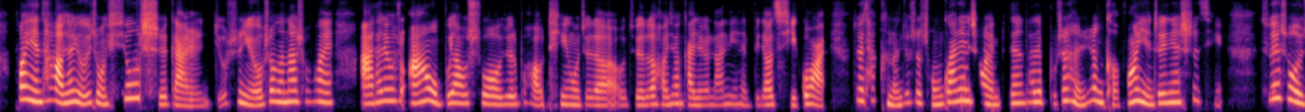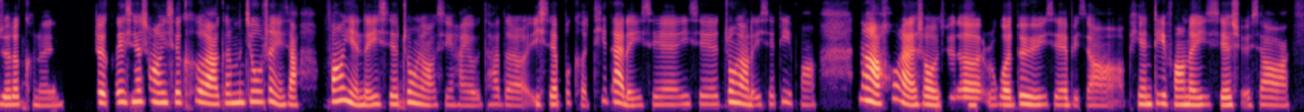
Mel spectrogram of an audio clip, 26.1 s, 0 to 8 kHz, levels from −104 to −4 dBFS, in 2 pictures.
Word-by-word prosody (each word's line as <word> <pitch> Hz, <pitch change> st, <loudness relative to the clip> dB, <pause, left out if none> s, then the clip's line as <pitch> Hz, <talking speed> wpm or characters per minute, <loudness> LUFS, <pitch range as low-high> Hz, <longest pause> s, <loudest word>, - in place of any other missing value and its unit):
方 350 Hz, 0 st, +6 dB
言 295 Hz, -3 st, +5 dB
他 310 Hz, +3 st, -4 dB
好 290 Hz, -, +11 dB
像 270 Hz, -, +3 dB
有 250 Hz, -5 st, +2 dB
一 -, -, -1 dB
种 255 Hz, -5 st, -1 dB
羞 370 Hz, -, -1 dB
耻 210 Hz, -, 0 dB
感， 185 Hz, -1 st, -2 dB
就 -, -, -15 dB
是 270 Hz, -, -7 dB
你 240 Hz, -, +1 dB
有 195 Hz, -1 st, -1 dB
时 225 Hz, -, -6 dB
候 295 Hz, -, +2 dB
跟 275 Hz, 0 st, +2 dB
他 290 Hz, 0 st, +3 dB
说 285 Hz, 0 st, -9 dB
方 290 Hz, -1 st, -1 dB
言， 265 Hz, -, -1 dB, 0.3 s
啊， 235 Hz, -, +6 dB
他 270 Hz, -, -2 dB
就 310 Hz, 0 st, -1 dB
说：” 290 Hz, -, -5 dB
啊， 255 Hz, +5 st, +7 dB
我 280 Hz, -, +4 dB
不 230 Hz, +1 st, -4 dB
要 250 Hz, -2 st, +2 dB
说， 235 Hz, -2 st, -2 dB
我 210 Hz, -, -1 dB
觉 215 Hz, -, -7 dB
得 215 Hz, -, -2 dB
不 225 Hz, -, -19 dB
好 195 Hz, -6 st, -3 dB
听， 210 Hz, +1 st, -7 dB
我 200 Hz, -, -4 dB
觉 200 Hz, +1 st, -12 dB
得 190 Hz, -1 st, -2 dB
我 195 Hz, -, -14 dB
觉 195 Hz, 0 st, -6 dB
得 215 Hz, +2 st, -1 dB
好 205 Hz, -2 st, -6 dB
像 235 Hz, +2 st, -5 dB
感 200 Hz, -3 st, -3 dB
觉 195 Hz, -, -8 dB
哪 195 Hz, 0 st, -11 dB
里 220 Hz, 0 st, -11 dB
很 200 Hz, -3 st, -13 dB
比 195 Hz, +1 st, -20 dB
较 205 Hz, +1 st, -2 dB
奇 200 Hz, -2 st, -5 dB
怪。 225 Hz, +4 st, +2 dB, 0.3 s
“对， 310 Hz, -, -2 dB
他 305 Hz, -, -9 dB
可 235 Hz, -7 st, -4 dB
能 190 Hz, -2 st, -3 dB
就 255 Hz, -, -10 dB
是 260 Hz, 0 st, -5 dB
从 205 Hz, -1 st, -4 dB
观 275 Hz, +5 st, +2 dB
念 310 Hz, +1 st, +2 dB
上 235 Hz, -7 st, -1 dB
根 250 Hz, +1 st, -1 dB
他 270 Hz, +2 st, -5 dB
就 280 Hz, -, +2 dB
不 235 Hz, -, -22 dB
是 310 Hz, -, -1 dB
很 270 Hz, -10 st, 0 dB
认 305 Hz, +1 st, 0 dB
可 195 Hz, -7 st, -6 dB
方 275 Hz, +9 st, +4 dB
言 255 Hz, -6 st, +3 dB
这 245 Hz, +4 st, 0 dB
件 270 Hz, +1 st, +2 dB
事 325 Hz, +4 st, -6 dB
情。 285 Hz, -, -18 dB, 0.4 s
所 360 Hz, -, -3 dB
以 380 Hz, -, +3 dB
说 355 Hz, -3 st, 0 dB
我 270 Hz, -, +6 dB
觉 205 Hz, -3 st, 0 dB
得 210 Hz, 0 st, 0 dB
可 210 Hz, -, -16 dB
能， 185 Hz, -1 st, -11 dB, 0.5 s
对， 265 Hz, -1 st, +5 dB
可 265 Hz, +3 st, -2 dB
以 -, -, +3 dB
先 285 Hz, +2 st, +1 dB
上 280 Hz, -2 st, +2 dB
一 -, -, +5 dB
些 265 Hz, 0 st, 0 dB
课 280 Hz, +1 st, -1 dB
啊， 230 Hz, -2 st, +5 dB
跟 250 Hz, +2 st, -4 dB
他 255 Hz, -, +2 dB
们 265 Hz, -, +3 dB
纠 285 Hz, +1 st, -1 dB
正 285 Hz, -1 st, 0 dB
一 205 Hz, -, -4 dB
下 205 Hz, -1 st, 0 dB, 0.3 s
方 305 Hz, +2 st, +4 dB
言 235 Hz, -8 st, +2 dB
的 195 Hz, -1 st, -1 dB
一 220 Hz, -, -2 dB
些 220 Hz, 0 st, -3 dB
重 255 Hz, +2 st, 0 dB
要 195 Hz, -3 st, -4 dB
性， 200 Hz, 0 st, -15 dB
还 190 Hz, -1 st, -13 dB
有 180 Hz, -1 st, -11 dB
它 210 Hz, +1 st, -13 dB
的 195 Hz, -3 st, -11 dB
一 -, -, -7 dB
些 215 Hz, +1 st, -2 dB
不 265 Hz, -, -15 dB
可 205 Hz, -6 st, -13 dB
替 305 Hz, -, -15 dB
代 270 Hz, -4 st, +3 dB
的 180 Hz, -, -2 dB
一 195 Hz, -, -12 dB
些 205 Hz, 0 st, -10 dB
一 225 Hz, -, -10 dB
些 220 Hz, -1 st, -9 dB
重 275 Hz, +4 st, +1 dB
要 230 Hz, -3 st, +2 dB
的 195 Hz, -, -5 dB
一 -, -, -10 dB
些 220 Hz, +2 st, -14 dB
地 270 Hz, +5 st, -10 dB
方。 205 Hz, -5 st, -14 dB, 0.4 s
那 305 Hz, -8 st, +10 dB
后 365 Hz, -, -7 dB
来 245 Hz, -5 st, +6 dB
的 200 Hz, -, +1 dB
时 220 Hz, -, -5 dB
候 210 Hz, -, +5 dB
我 195 Hz, -, 0 dB
觉 195 Hz, 0 st, -15 dB
得 200 Hz, -1 st, +1 dB
如 -, -, -13 dB
果 200 Hz, -1 st, +1 dB
对 225 Hz, +3 st, +1 dB
于 200 Hz, -, -2 dB
一 -, -, -9 dB
些 200 Hz, -2 st, -5 dB
比 190 Hz, -, -13 dB
较 190 Hz, 0 st, -9 dB
偏 220 Hz, -2 st, -2 dB
地 230 Hz, +1 st, -1 dB
方 210 Hz, -1 st, +1 dB
的 200 Hz, -1 st, +2 dB
一 205 Hz, -, -3 dB
些 200 Hz, -1 st, -2 dB
学 200 Hz, -, -6 dB
校 205 Hz, +2 st, -7 dB
啊， 190 Hz, -1 st, -5 dB
220 Hz, 365 characters per minute, -24 LUFS, 200-270 Hz, 0.5 s, 好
